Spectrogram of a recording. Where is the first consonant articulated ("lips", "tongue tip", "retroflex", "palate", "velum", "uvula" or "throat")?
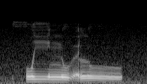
throat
